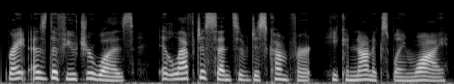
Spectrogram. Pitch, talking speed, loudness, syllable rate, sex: 220 Hz, 210 wpm, -18 LUFS, 5.4 syllables/s, female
